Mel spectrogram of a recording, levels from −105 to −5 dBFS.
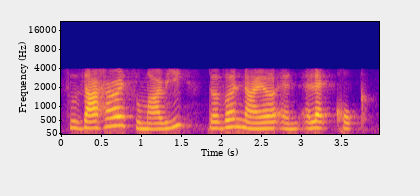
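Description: From start to end, GSM full-rate codec damage: nothing above about 3.9 kHz, and a buzzy, gravelly roughness from pulse-driven excitation, consistent with a 13 kbps stream.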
